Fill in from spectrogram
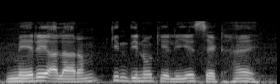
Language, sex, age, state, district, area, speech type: Urdu, male, 18-30, Delhi, East Delhi, urban, read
